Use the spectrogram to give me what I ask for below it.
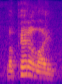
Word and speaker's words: Lepidolite: Lepidolite. Instead of Pedialyte. Instead of Pedialyte, Lepidolite.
